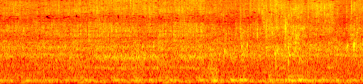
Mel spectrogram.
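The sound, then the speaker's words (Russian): Steady running water splashes and gushes continuously, a bright hissing wash of liquid like a tap pouring into a sink, with no voices over it. “Смотри, не набрызгай, а то мама рассердится.”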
